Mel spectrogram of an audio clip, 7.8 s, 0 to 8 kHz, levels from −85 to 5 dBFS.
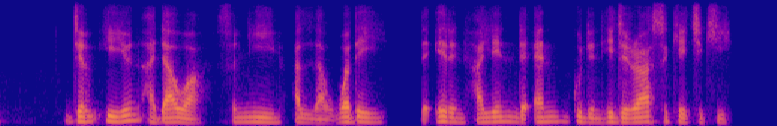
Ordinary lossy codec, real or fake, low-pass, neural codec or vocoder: Opus, 16 kbps; fake; 7.2 kHz; codec, 16 kHz, 0.3 kbps, FocalCodec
